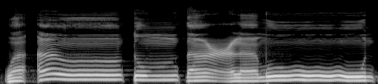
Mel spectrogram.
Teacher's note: Mim sukun dibaca jelas tanpa mendengung. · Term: idhar syafawi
